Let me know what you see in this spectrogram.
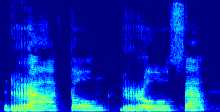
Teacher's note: la lengua empieza a vibrar porque la r requiere vibración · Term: vibración en la punta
